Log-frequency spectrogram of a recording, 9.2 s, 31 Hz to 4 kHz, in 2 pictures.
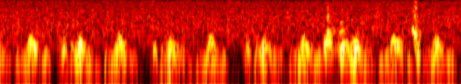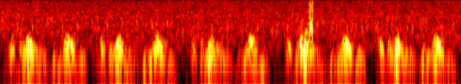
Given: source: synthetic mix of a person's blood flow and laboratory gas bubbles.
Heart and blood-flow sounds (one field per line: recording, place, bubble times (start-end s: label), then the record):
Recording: Doppler ultrasound of blood flow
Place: precordium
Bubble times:
3.21-3.49 s: bubbles
4.11-4.21 s: bubbles
7.56-7.78 s: bubbles
From the record:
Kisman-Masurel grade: 123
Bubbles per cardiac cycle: 1 to 2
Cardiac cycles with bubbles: 10 to 50%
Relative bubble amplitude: loud (0.450 to 0.775)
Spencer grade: 2 (many but less than half of the cardiac periods contain bubble signals, singularly or in groups)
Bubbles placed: anywhere in the cardiac cycle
